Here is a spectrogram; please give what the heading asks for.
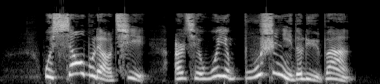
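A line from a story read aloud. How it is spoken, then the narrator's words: Loud shouting. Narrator (Chinese): 多兹大声嚷道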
